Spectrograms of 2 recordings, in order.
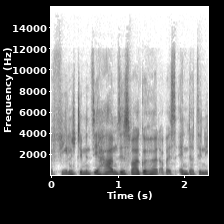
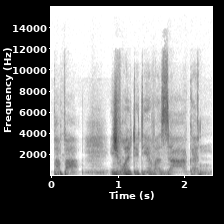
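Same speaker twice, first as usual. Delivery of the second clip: imitating a child's whisper; 11 dB quieter than usual. Father retells his son whispering into his ear, hushed whisper. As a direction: breathe it like a small boy whispering in dad's ear. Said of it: "flüstert er in meinem Ohr rein und sagt".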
